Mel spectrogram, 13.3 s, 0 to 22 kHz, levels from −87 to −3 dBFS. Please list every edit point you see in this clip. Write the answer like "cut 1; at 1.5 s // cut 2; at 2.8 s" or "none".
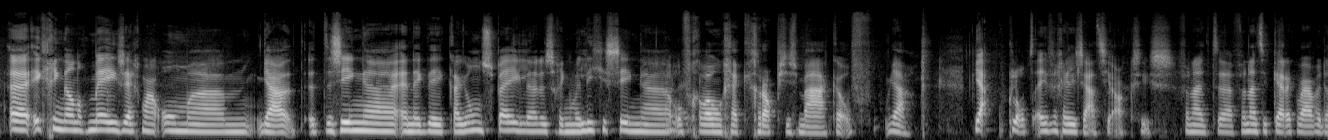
cut 1; at 9.6 s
